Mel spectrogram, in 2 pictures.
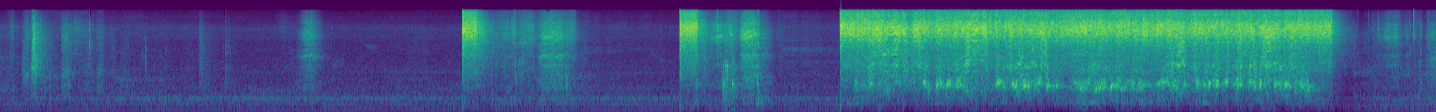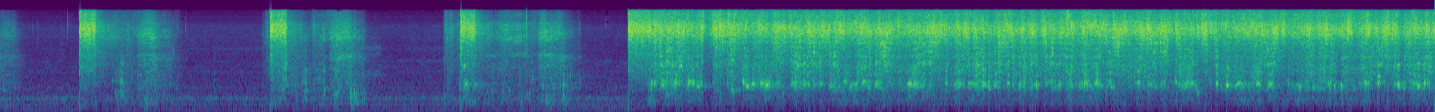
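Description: Compressed air hissing from a rubber-tipped air blow gun fed by an air compressor. It comes in a series of short blasts, with two long steady blasts of about five and eight seconds, the second starting about two-thirds of the way through.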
